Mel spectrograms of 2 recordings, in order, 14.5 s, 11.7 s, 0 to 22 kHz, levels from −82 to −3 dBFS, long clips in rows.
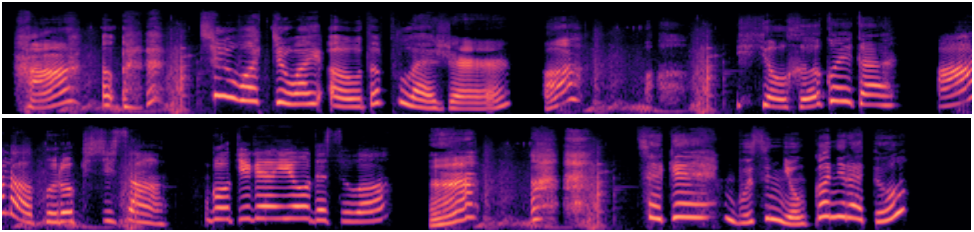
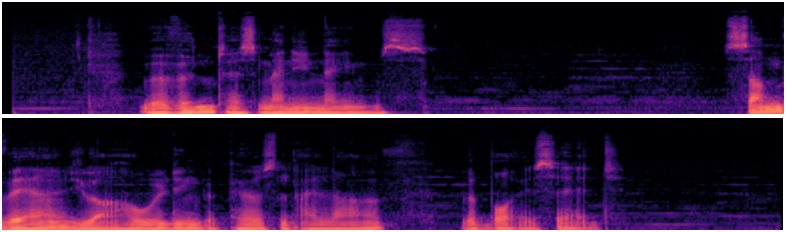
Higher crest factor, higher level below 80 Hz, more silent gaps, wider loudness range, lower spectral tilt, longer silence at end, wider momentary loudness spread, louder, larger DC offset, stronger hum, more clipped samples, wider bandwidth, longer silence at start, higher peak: about the same, 18 dB vs 18 dB; second, -64 dBFS vs -34 dBFS; first, 3.96-4.00 s, 6.87-6.93 s, 10.34-10.41 s vs none; about the same, 4 LU vs 6 LU; second, -2.5 dB/octave vs -6 dB/octave; second, 0.5 s vs 1.3 s; about the same, 15 LU vs 16 LU; first, -24 LUFS vs -29 LUFS; neither; neither; neither; first, 16.5 kHz vs 12.5 kHz; about the same, 0.1 s vs 0.1 s; about the same, -8 dBFS vs -10 dBFS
